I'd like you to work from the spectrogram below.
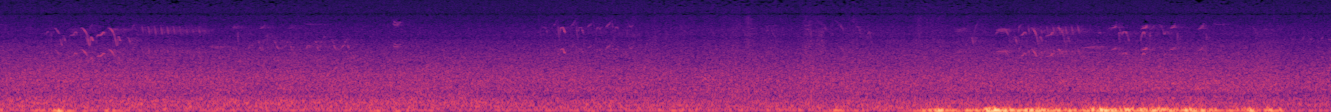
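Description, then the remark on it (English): Two song sparrows sing in short, high, trilling phrases that come and go over steady outdoor hiss, with a low rumble building toward the end. “two song sparrows.”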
